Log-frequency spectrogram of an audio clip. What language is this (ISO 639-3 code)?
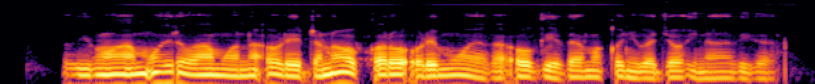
kik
